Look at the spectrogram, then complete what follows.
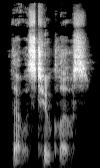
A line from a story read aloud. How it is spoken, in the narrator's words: he mumbled, ashen-faced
